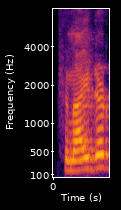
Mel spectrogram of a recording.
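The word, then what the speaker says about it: Schneider: हैसे नाइड है वो नाइड नहीं है नाइडर स्नाइडर तो होता है दर्जी जो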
